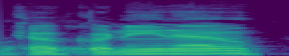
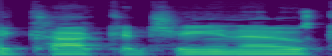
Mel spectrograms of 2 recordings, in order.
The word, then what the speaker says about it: Coconino: It's like Coconino County. Mm-hmm. Coconino. I kept wanting to say Cocachino County.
